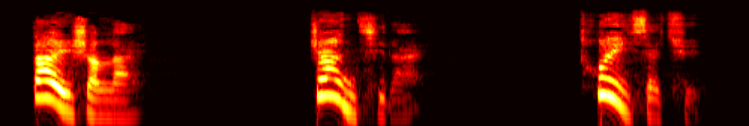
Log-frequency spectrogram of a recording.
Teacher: 前面这个动词呢，可以适当作为重音来处理，后面的就显得轻而短一点、弱一点 · Term: 轻声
